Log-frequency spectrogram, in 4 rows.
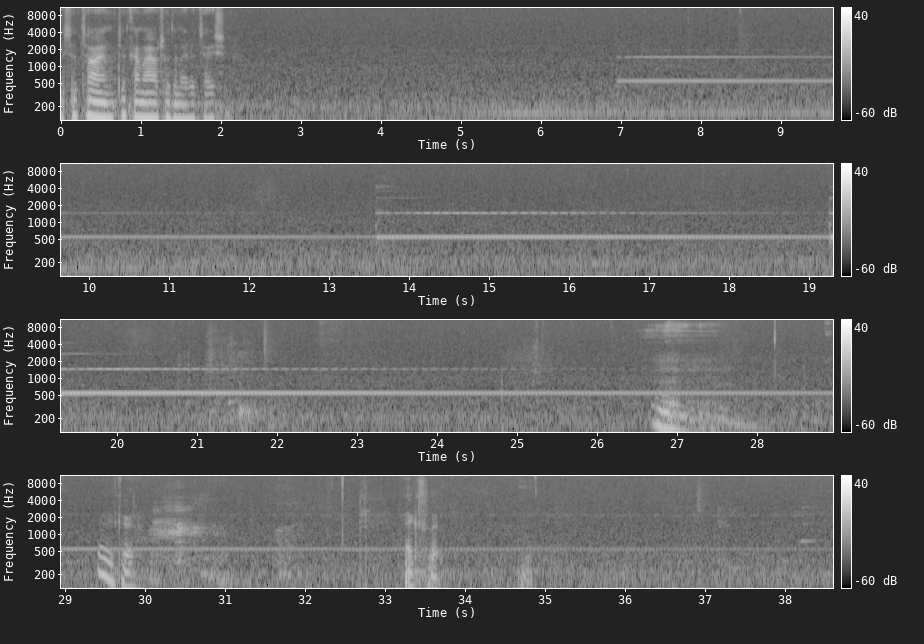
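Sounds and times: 
speech: 0.0s - 2.2s
gong ringing: 7.0s - 33.1s.

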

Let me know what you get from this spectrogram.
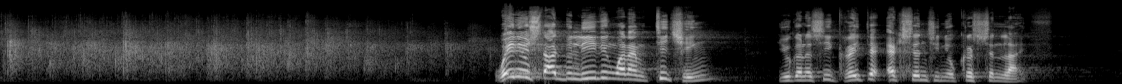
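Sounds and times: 
audience clapping: 0.0s - 5.4s
speech: 5.0s - 7.2s, 7.8s - 10.4s.

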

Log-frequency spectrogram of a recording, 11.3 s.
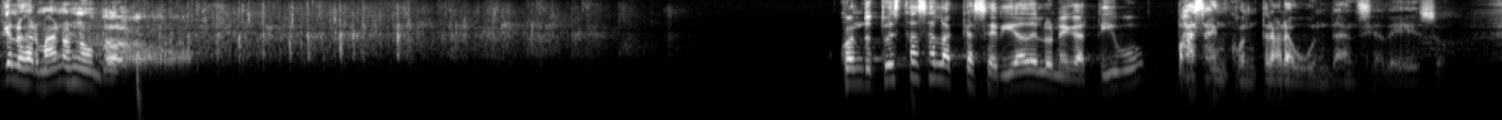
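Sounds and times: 
speech: 0.0s - 1.2s, 6.3s - 11.0s
audience applauding: 0.0s - 5.2s.

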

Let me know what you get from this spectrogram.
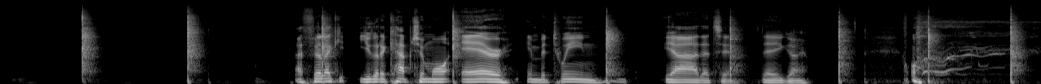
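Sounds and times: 
big echoey hand clap: 0.8s - 1.1s, 1.9s - 2.1s, 3.2s - 3.4s, 8.4s - 8.6s, 9.2s - 10.3s
speech: 3.0s - 8.2s, 9.0s - 9.4s
laughter: 9.0s - 10.3s.

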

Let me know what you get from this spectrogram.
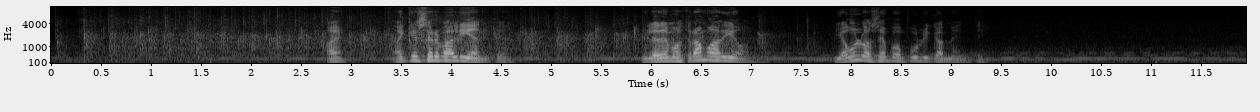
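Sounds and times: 
audience applause: 0.0s - 7.6s
speech: 2.8s - 4.7s, 5.9s - 7.1s, 7.8s - 9.4s.

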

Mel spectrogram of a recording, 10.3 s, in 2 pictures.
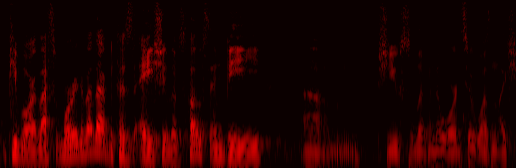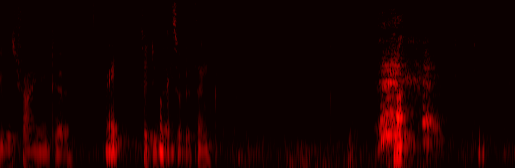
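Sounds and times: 
speech: 0.1s - 7.5s, 8.9s - 9.4s
person sneezing: 8.9s - 9.6s.

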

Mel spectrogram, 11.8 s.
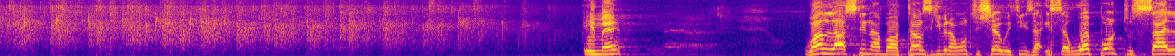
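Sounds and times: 
audience clapping hands: 0.0s - 5.7s
speech: 5.8s - 6.4s, 8.0s - 11.7s.

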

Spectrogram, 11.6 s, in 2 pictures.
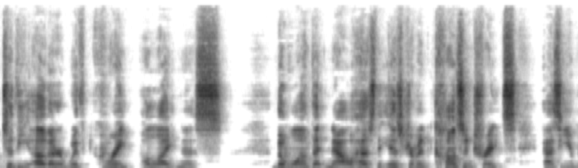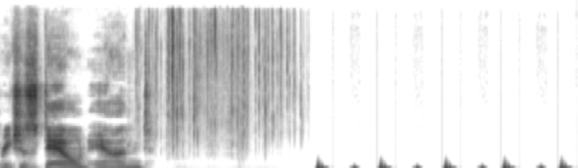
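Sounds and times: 
speech: 0.0s - 7.4s
heartbeat: 9.0s - 11.5s.

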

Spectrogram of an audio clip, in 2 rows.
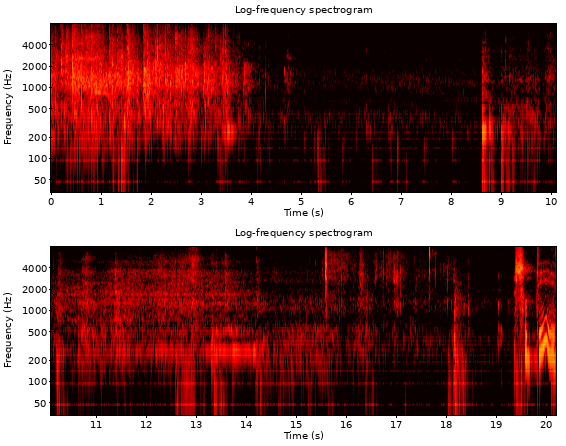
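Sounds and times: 
audience clapping: 0.0s - 4.5s
speech: 19.5s - 20.2s.

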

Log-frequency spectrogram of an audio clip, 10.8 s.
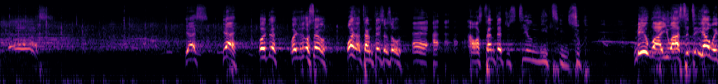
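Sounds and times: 
audience clapping: 0.0s - 6.0s
speech: 2.8s - 8.9s, 9.5s - 10.7s.

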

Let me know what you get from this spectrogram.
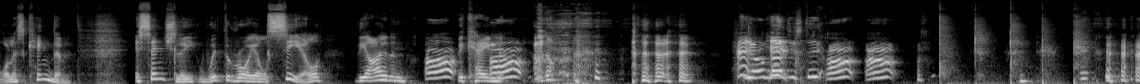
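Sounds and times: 
speech: 0.0s - 9.6s, 10.2s - 11.4s
laughter: 4.2s - 9.4s, 10.2s - 11.4s
person clapping imitating a seal: 9.2s - 11.1s.

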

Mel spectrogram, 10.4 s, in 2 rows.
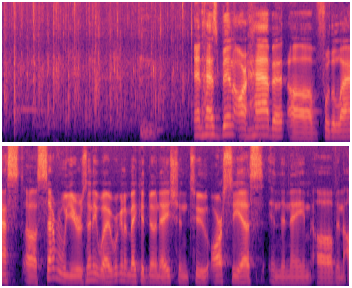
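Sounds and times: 
faint church congregation applause honoring fathers on Father's Day: 0.0s - 3.4s
speech: 2.1s - 10.4s.

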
